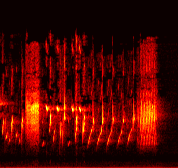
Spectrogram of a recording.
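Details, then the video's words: European goldfinch, an unpaired male singing in the Khalwi style: a quick run of high twittering notes with downward-sliding whistles, framed by two dense buzzy bursts at the start and end, over a low steady hum. "Chant Chardonneret Khalwi Célebataire CD"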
